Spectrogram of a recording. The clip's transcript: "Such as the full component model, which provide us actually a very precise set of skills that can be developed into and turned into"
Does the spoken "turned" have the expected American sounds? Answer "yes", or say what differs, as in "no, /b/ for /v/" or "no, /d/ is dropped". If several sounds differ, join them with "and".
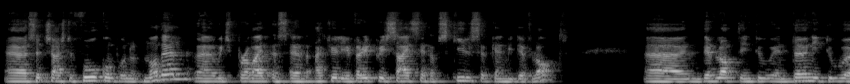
no, /d/ is dropped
